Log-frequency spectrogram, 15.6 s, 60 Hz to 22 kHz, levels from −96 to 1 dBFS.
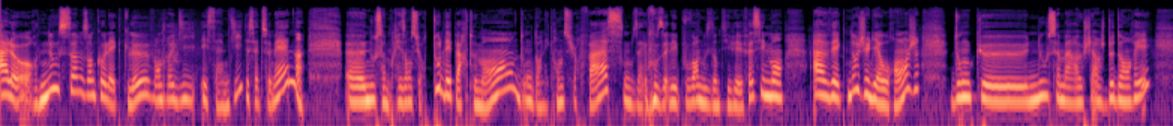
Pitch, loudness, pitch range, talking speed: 205 Hz, -24 LUFS, 185-245 Hz, 170 wpm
